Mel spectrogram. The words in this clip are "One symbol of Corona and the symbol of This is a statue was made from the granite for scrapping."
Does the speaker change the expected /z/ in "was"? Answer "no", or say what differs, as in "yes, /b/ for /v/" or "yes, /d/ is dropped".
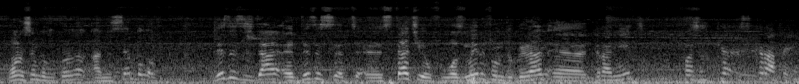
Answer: no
